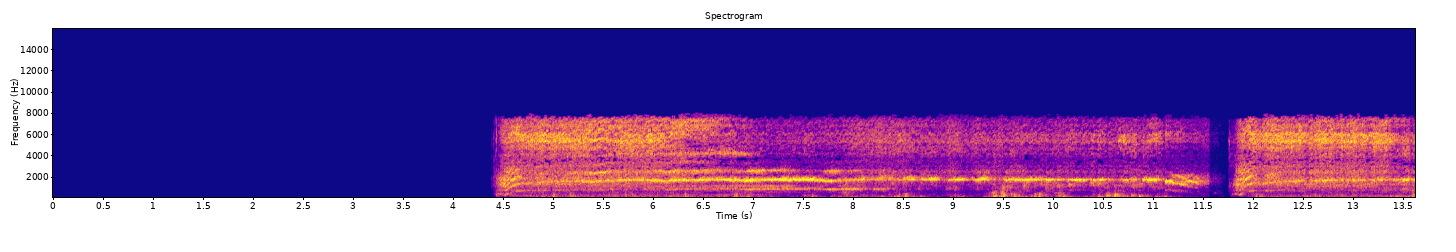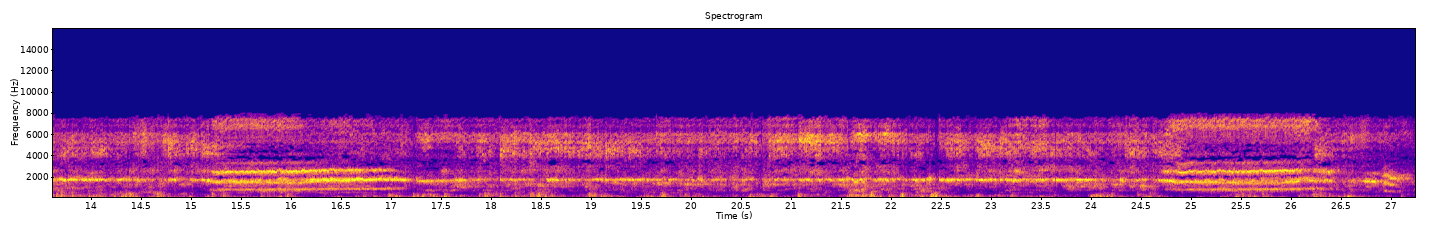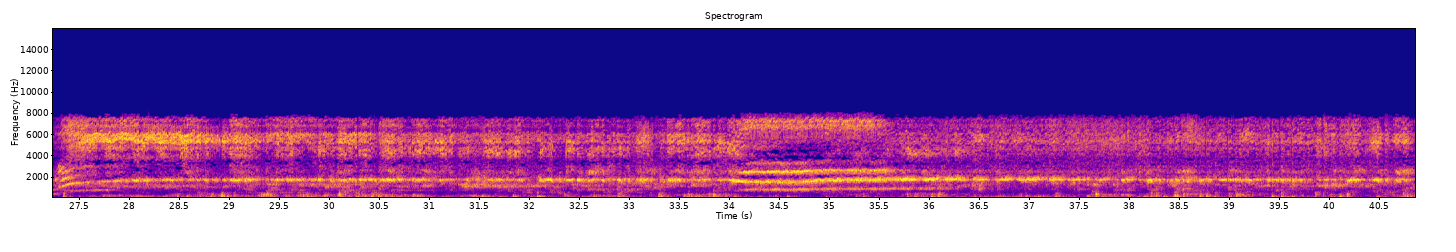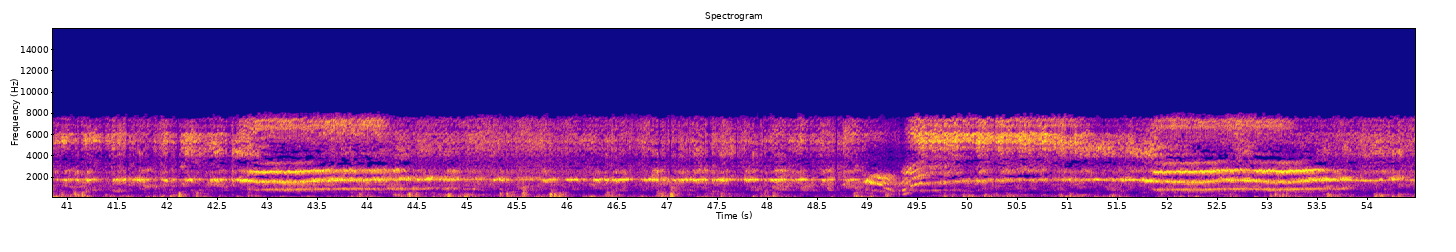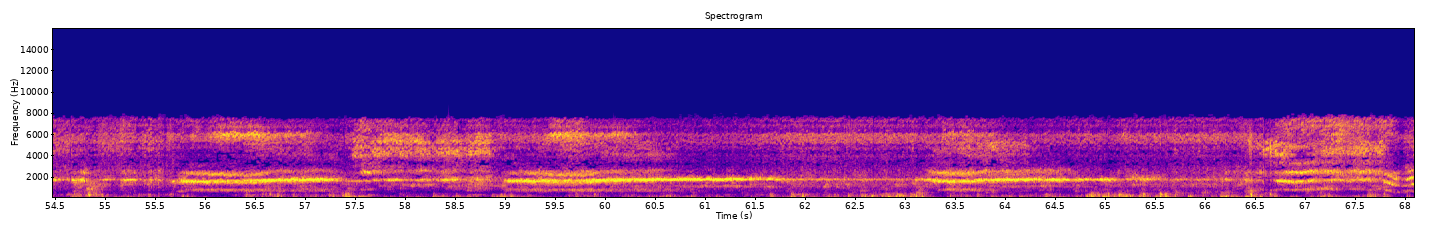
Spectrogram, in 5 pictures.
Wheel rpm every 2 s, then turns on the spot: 0, 0, 110, 230, 230, 120, 190, 230, 220, 230, 230, 230, 230, 170, 220, 230, 230, 220, 230, 230, 230, 230, 230, 240, 190, 220, 220, 230, 220, 220, 230, 230, 230, 220.
none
